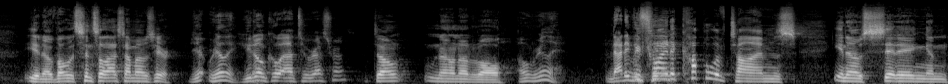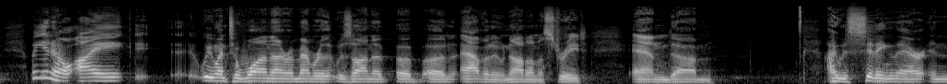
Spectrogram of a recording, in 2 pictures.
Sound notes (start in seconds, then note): none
